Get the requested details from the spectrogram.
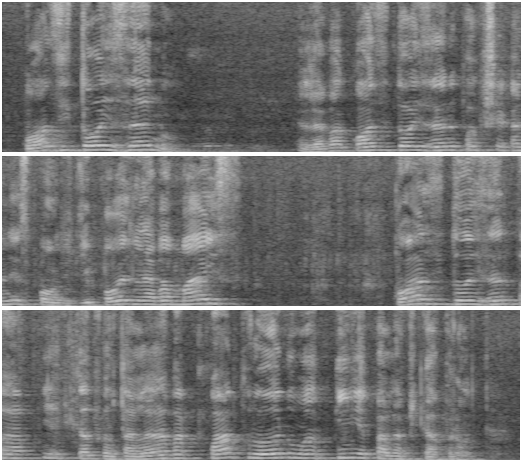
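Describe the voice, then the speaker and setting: A man speaks at a high pitch with ordinary pitch variation. Noticeable background noise and audible room echo are present. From Santa Catarina highlands, Brazil. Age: 80s+. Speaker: pine nut gatherer, traditional farmer. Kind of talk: talk at a seminar. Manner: halting, with repetitions.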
